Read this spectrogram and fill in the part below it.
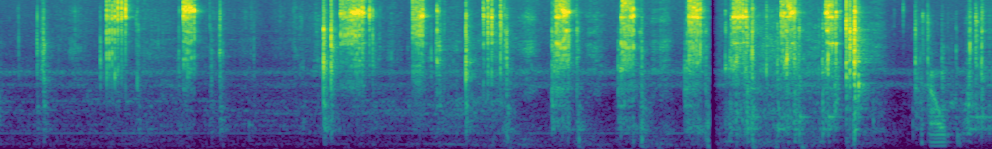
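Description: A hand ratchet clicks in quick bursts as it turns a bolt.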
